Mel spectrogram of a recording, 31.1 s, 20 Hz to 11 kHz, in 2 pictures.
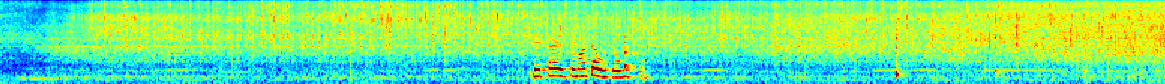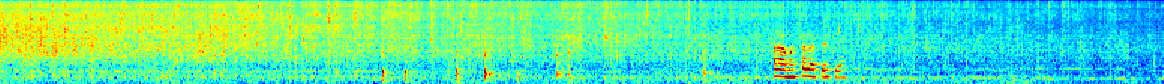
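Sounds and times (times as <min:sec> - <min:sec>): vegetables sizzling in a frying pan: 0:00.0 - 0:31.0
wooden spatula stirring: 0:18.3 - 0:24.2
spatula knocking against pan: 0:20.6 - 0:23.3.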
